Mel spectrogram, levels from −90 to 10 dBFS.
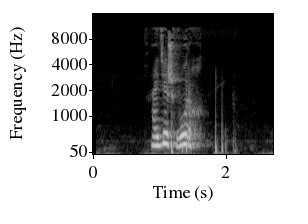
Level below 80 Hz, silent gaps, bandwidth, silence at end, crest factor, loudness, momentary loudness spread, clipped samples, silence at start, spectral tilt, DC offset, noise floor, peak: -46 dBFS; none; 11.5 kHz; 1.15 s; 18 dB; -16 LUFS; 20 LU; under 0.1%; 0.85 s; -5.5 dB/octave; under 0.1%; -62 dBFS; -2 dBFS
